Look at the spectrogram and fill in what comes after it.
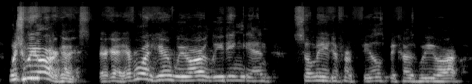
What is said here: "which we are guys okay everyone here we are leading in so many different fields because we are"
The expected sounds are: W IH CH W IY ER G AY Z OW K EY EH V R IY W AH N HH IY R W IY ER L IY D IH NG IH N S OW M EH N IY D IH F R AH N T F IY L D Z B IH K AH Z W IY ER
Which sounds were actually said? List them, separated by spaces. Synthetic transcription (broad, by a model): W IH CH W IY ER G AY Z OW K EY EH V R IY W AH N HH IY R W IY ER L IY D IH NG IH N S OW M EH N IY D IH F R AH N T F IY L D Z B IH K AH Z W IY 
